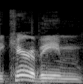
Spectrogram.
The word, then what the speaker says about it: cherubim: Maybe that was like this, except when the cherubim come, you know they're arriving. That's what we just described. These are cherubim, or cherubs, if you will. The CH is pronounced as a K, not a CH, and they aren't little fat babies with rosy cheeks and tiny wings.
